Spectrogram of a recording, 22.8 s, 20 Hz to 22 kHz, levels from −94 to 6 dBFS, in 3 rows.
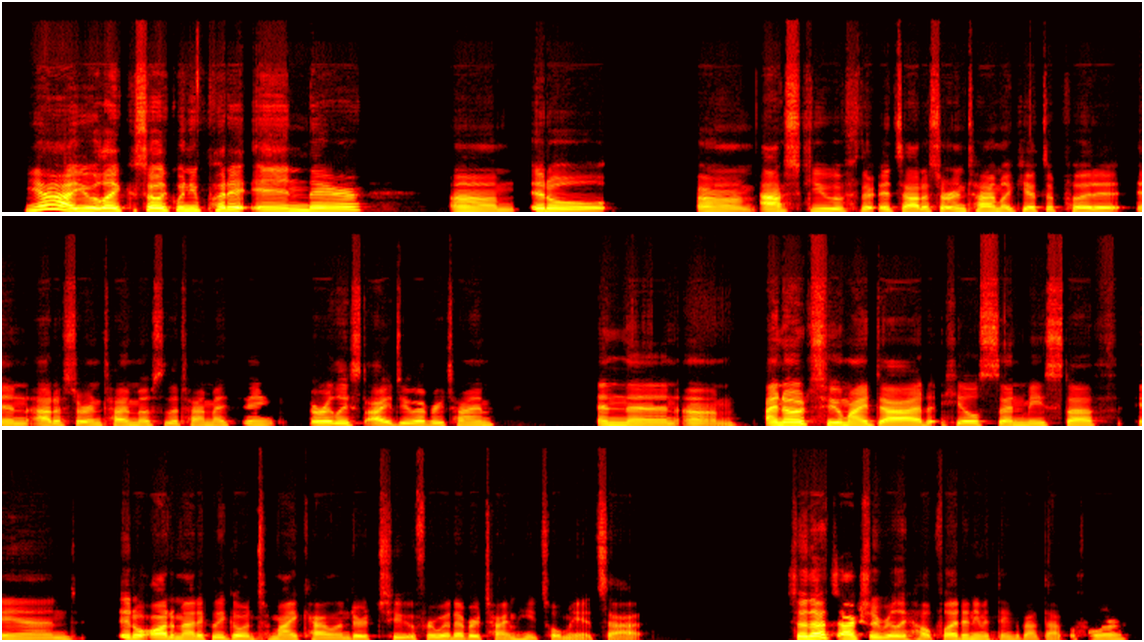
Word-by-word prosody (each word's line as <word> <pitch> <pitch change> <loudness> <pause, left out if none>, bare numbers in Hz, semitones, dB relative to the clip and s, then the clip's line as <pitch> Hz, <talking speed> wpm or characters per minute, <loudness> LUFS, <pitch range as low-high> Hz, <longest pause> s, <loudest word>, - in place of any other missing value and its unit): Yeah, 360 +6 +7
you 250 +1 +8
like, 255 0 +7
so, 265 +2 +6
like, 255 0 +7
when 270 - +4
you 265 - +2
put 280 +3 +2
it 275 -2 +6
in 230 +5 +1
there, 285 +3 +3 0.6
um, 200 -6 -1
it'll, 210 -6 +2 0.6
um, 195 -6 -3
ask 215 +3 +2
you 230 -1 -2
if 210 - -9
there - - -2
it's 200 +1 -4
at 190 -1 +3
a - - -4
certain 215 +2 -2
time, 230 -2 0
like, 195 0 -6
you - - -3
have 195 - -3
to 200 - -6
put 195 -1 -2
it 185 +8 0
in 185 -1 -5
at 195 +1 -2
a 205 - -4
certain 195 -1 -5
time 200 0 -4
most 200 0 -7
of - - -6
the 205 - -5
time, 200 -1 -7
I 200 - -6
think, 205 0 -8 0.2
or 195 - +3
at 195 - +2
least 200 0 -4
I 175 0 0
do 195 +1 -5
every 210 +1 -2
time. 215 0 -6 0.7
And 210 0 -1
then, 185 -3 -2
um, 195 +2 -5 0.2
I 225 - +6
know, 260 +2 +7
too, 240 -5 0
my 205 -2 +2
dad, 190 0 +2
he'll 200 -1 -2
send 200 0 -4
me 205 +1 -4
stuff, 215 0 -3 0.3
and 180 +1 -7 0.3
it'll 205 -1 +1
automatically 190 0 +1
go 185 -1 -1
into 185 +2 -10
my 170 -1 -3
calendar 170 -1 -5
too, 175 0 -9
for 185 - -6
whatever 175 -1 -2
time 170 0 -8
he 180 -2 -10
told 175 - -8
me - - -9
it's - - -13
at. - - -7 1.0
So, 240 - +4
that's 255 0 +8
actually 225 -3 +4
really 175 -2 0
helpful, 180 -1 -5
I - - +2
didn't 195 +1 -4
even 175 -1 -8
think 170 - -11
about 175 - -10
that - - -10
before. - - -8
200 Hz, 230 wpm, -22 LUFS, 185-220 Hz, 1.0 s, you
